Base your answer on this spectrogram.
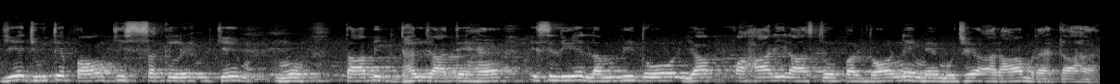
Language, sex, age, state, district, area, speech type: Urdu, male, 18-30, Bihar, Darbhanga, urban, spontaneous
